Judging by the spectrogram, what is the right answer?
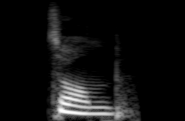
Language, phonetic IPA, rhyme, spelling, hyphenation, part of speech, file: Hungarian, [ˈt͡somb], -omb, comb, comb, noun, Hu-comb.ogg
- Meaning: thigh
